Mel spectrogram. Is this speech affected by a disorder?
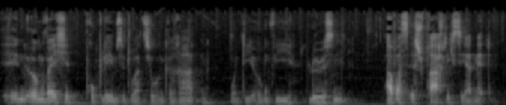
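No.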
